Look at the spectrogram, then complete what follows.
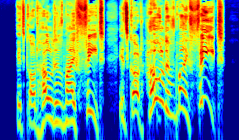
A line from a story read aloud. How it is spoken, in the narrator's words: he screamed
